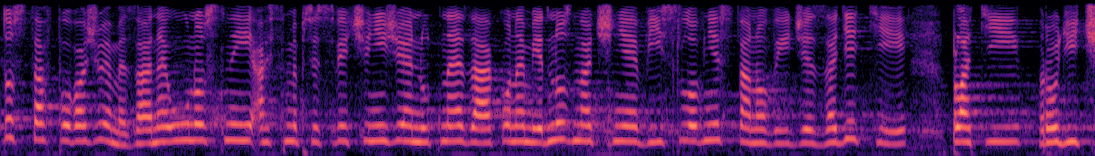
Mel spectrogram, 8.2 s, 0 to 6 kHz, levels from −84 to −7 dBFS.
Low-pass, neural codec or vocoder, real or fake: 5.4 kHz; none; real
